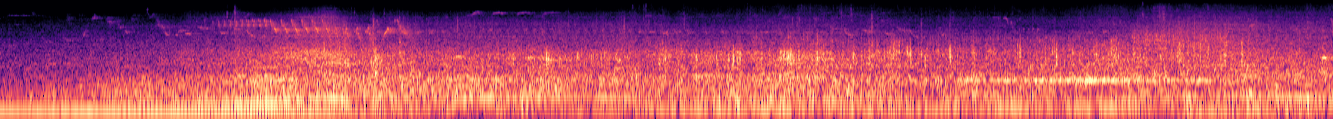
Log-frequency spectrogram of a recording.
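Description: A car driving along and pulling up, its engine running and tyres rolling, growing louder a few seconds in. Birds chirp briefly in the background.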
